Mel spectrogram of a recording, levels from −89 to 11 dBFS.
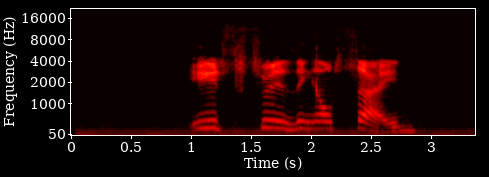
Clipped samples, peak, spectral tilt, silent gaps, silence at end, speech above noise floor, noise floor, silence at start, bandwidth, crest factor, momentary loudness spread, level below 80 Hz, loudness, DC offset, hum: under 0.1%; -28 dBFS; -1.5 dB/octave; none; 0.5 s; 29 dB; -78 dBFS; 1 s; 14 kHz; 22 dB; 9 LU; -80 dBFS; -45 LUFS; under 0.1%; none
